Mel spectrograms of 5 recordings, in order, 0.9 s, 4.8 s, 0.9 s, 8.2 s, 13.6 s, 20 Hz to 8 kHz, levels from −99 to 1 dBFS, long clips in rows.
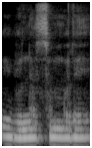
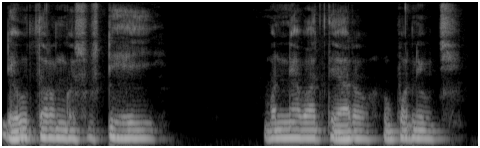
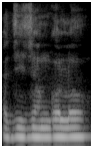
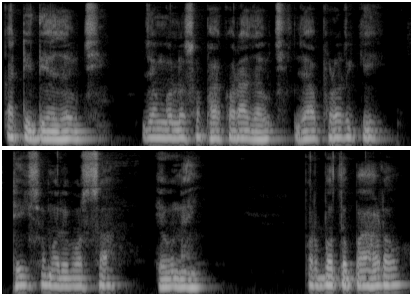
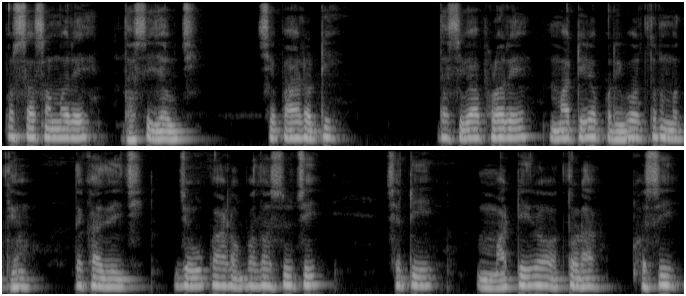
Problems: none marked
